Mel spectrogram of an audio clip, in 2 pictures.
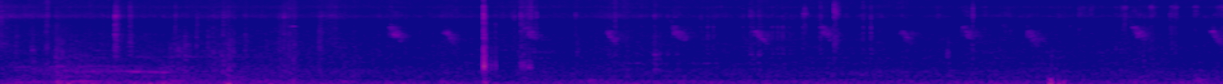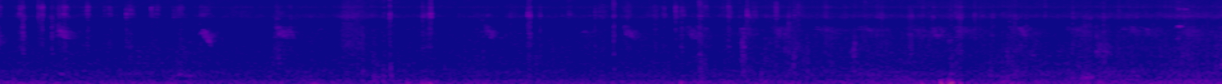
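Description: Faint birds chirping in short, high peeps, many times over, with a few sharp clicks from small parts being handled.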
